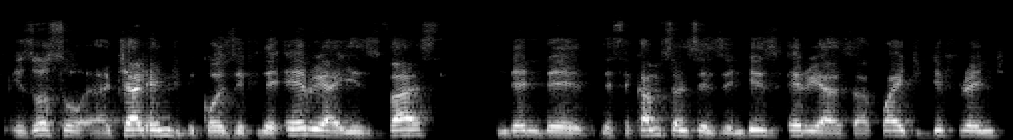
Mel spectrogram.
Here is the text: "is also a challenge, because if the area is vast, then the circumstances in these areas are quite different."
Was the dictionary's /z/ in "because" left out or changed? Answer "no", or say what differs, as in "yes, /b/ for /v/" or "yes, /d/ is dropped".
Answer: no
